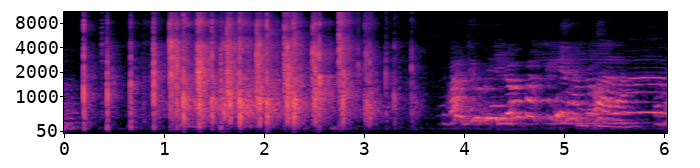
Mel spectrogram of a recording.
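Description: Students and a teacher in a school classroom clap in sharp, fairly regular beats for a few seconds, then the claps stop and a voice starts talking over a quieter room.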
